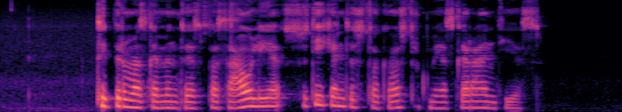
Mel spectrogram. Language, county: Lithuanian, Vilnius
